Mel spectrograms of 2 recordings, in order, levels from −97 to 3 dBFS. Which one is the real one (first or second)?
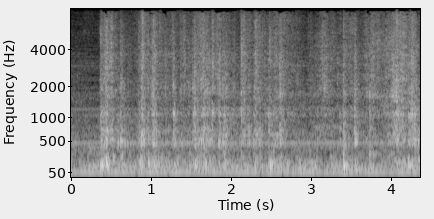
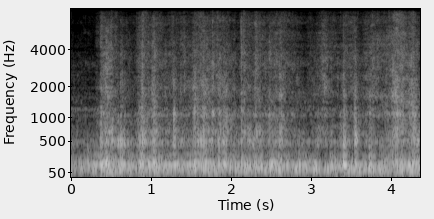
first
